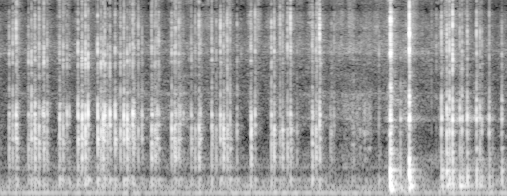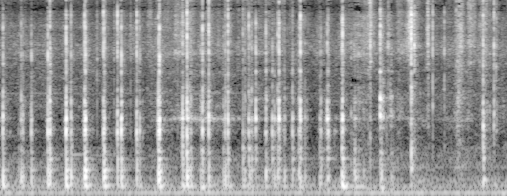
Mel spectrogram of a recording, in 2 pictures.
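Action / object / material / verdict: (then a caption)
tap / plastic pump bottle filled with liquid soap / plastic / none. Fingertips and short nails rapidly tap and scratch a hollow plastic Softsoap pump bottle filled with liquid soap. The result is a dense stream of short, dull, low-heavy taps and soft scratchy brushing, with one sharper, louder knock near the middle.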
